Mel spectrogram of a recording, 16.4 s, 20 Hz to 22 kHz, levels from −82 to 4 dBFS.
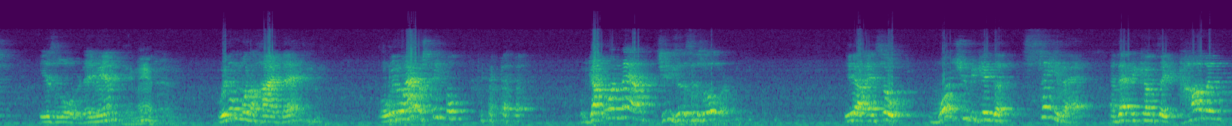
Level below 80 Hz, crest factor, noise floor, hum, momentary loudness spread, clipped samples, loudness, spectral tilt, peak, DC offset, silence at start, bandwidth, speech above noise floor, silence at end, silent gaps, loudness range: -36 dBFS; 14 dB; -33 dBFS; none; 17 LU; under 0.1%; -12 LUFS; -7 dB/octave; 0 dBFS; 1%; 0 s; 8.8 kHz; 22 dB; 0 s; none; 3 LU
